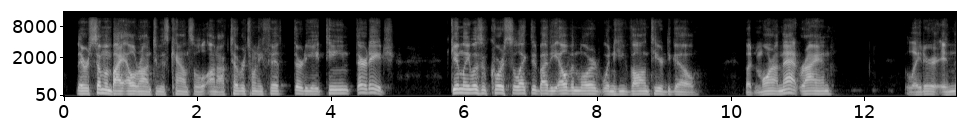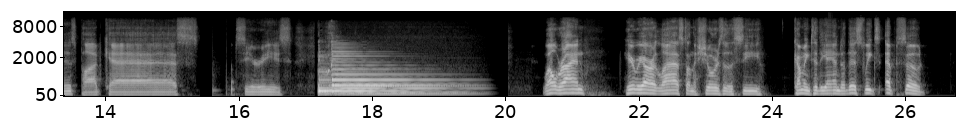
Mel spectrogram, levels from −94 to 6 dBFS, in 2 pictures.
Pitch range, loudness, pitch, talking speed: 100-135 Hz, -23 LUFS, 120 Hz, 130 wpm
